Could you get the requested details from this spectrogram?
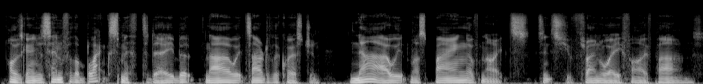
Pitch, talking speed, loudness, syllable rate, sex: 90 Hz, 245 wpm, -19 LUFS, 5.2 syllables/s, male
